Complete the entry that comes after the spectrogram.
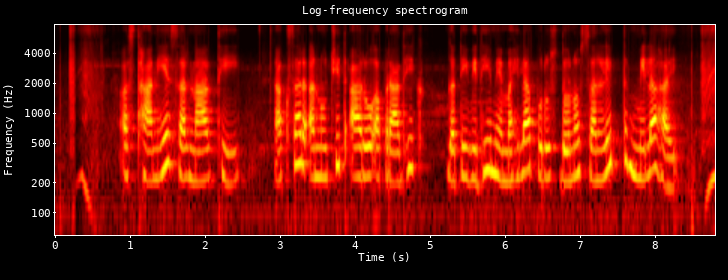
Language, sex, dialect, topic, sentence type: Magahi, female, Southern, agriculture, statement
